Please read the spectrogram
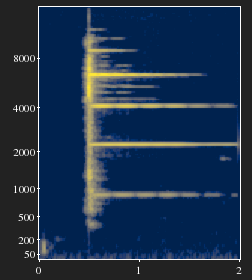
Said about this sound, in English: That means it's scorching today. Um, I'm gonna ring that bell every time it's uh, hotter than it should be.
